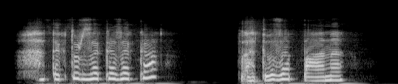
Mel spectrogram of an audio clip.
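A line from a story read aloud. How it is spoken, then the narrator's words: Happy smirk. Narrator (Russian): усмехнулась радостно девушка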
